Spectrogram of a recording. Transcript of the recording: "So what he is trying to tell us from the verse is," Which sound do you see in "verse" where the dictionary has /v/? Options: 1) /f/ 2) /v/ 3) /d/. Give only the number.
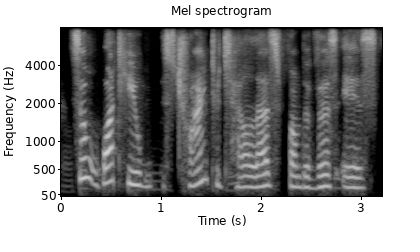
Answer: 2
